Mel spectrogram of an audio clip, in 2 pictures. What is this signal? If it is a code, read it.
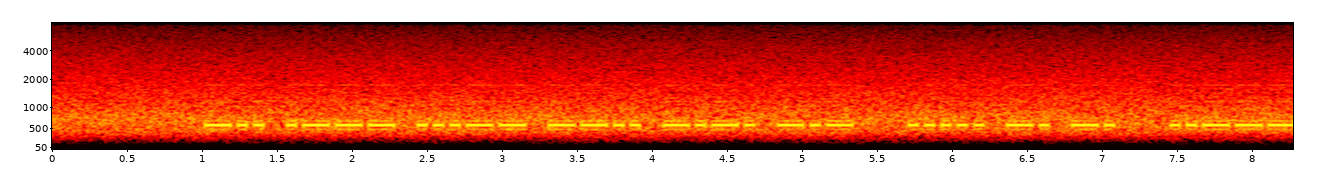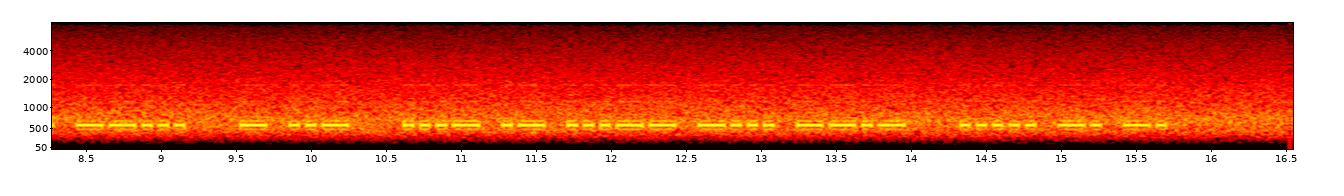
Morse code, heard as a keyed tone, machine-sent, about 22 wpm, 580 Hz, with radio static and a narrow filter. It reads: DJ3ZCK 5NN 27 TU VA3BQ 5NN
